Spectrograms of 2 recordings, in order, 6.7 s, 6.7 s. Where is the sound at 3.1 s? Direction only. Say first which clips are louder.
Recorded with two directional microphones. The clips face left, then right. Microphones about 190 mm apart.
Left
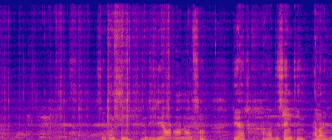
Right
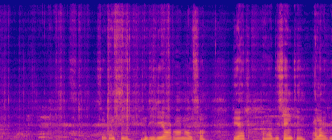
Right 6 dB; 20° right (ahead or behind).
